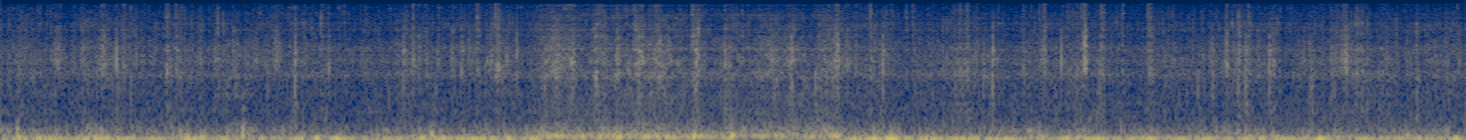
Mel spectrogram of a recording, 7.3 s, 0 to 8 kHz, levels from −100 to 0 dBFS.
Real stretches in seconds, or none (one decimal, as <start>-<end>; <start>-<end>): 0.0-2.7; 4.2-7.3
